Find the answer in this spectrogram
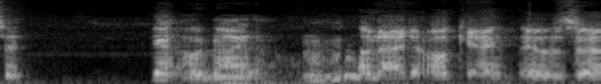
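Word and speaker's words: Oneida: Onida New York is that the how you pronounce it yeah Onida Onida okay it was called Orion and and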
